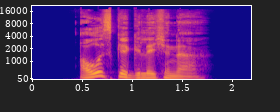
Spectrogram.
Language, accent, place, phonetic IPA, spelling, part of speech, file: German, Germany, Berlin, [ˈaʊ̯sɡəˌɡlɪçənɐ], ausgeglichener, adjective, De-ausgeglichener.ogg
- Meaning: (adjective) 1. comparative degree of ausgeglichen 2. inflection of ausgeglichen: strong/mixed nominative masculine singular 3. inflection of ausgeglichen: strong genitive/dative feminine singular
